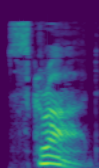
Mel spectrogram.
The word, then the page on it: scrod: British English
